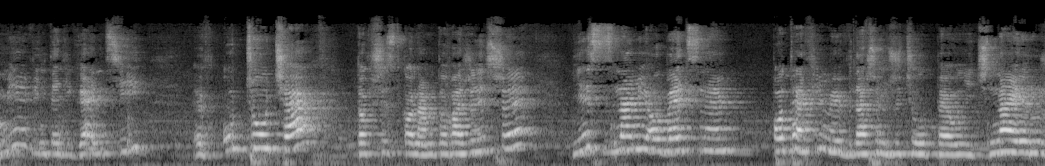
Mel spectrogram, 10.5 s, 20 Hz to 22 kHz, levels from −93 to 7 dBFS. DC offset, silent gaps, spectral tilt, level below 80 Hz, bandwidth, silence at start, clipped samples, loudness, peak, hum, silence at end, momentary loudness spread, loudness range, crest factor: under 0.1%; none; -2.5 dB/octave; -50 dBFS; 15 kHz; 0 s; under 0.1%; -19 LUFS; -2 dBFS; none; 0 s; 15 LU; 2 LU; 18 dB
